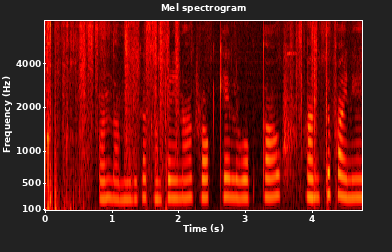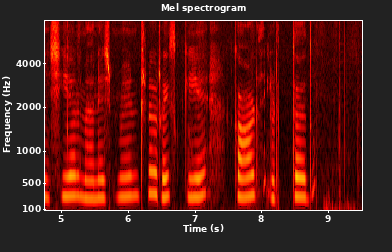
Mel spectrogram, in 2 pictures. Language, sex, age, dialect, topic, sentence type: Kannada, female, 18-24, Northeastern, banking, statement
